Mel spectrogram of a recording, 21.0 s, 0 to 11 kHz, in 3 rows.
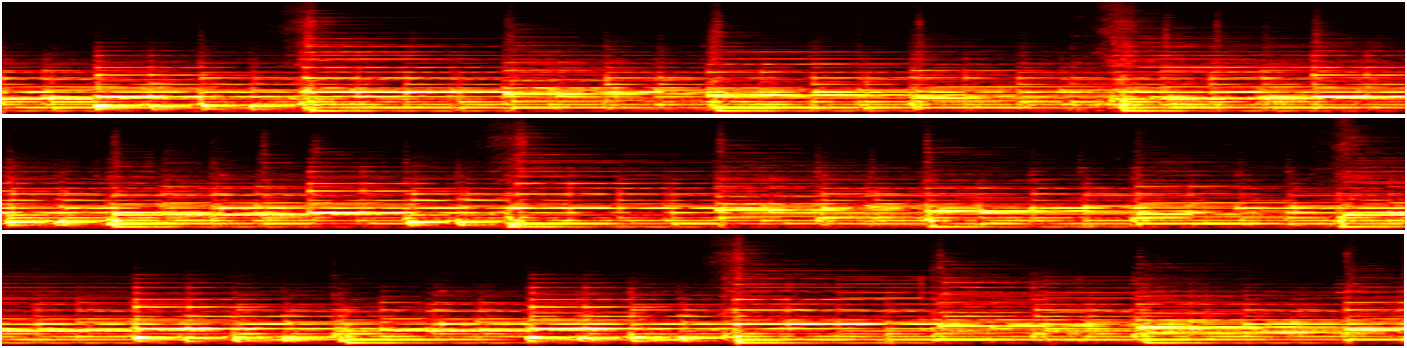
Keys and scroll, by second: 5.6 ctrl+c, 6.2 ctrl+v, 16.2 ctrl+c, 16.6 ctrl+v.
